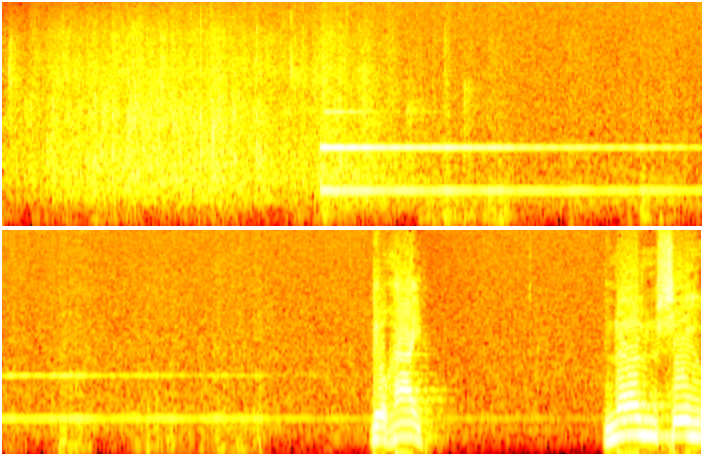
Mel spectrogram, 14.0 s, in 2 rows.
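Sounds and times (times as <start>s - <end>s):
big round of applause: 0.0s - 4.9s
speech: 10.7s - 11.3s, 13.0s - 13.9s.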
